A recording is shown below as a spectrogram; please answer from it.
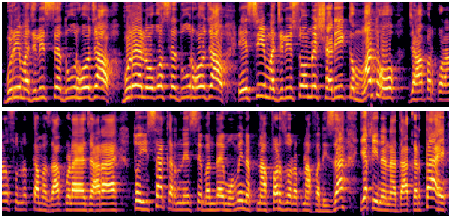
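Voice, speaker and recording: Woman teaching a Quran lesson, high voice. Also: hardly any pauses. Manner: explains word by word, mixing in English glosses; repeats points in steady lists.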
